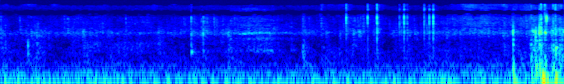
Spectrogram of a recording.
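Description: Low steady rumble of a car interior, with a few faint clicks and rustles as small makeup items are handled.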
